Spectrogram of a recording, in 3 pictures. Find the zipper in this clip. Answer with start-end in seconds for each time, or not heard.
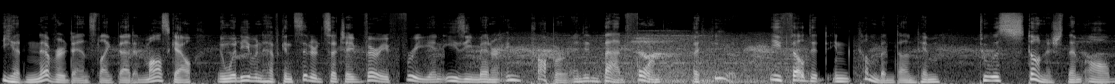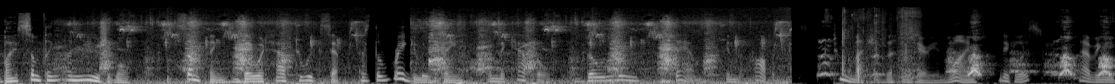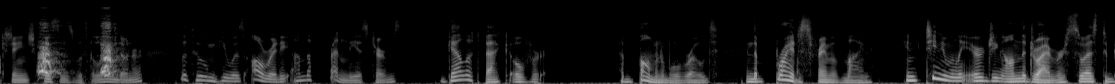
19.6-20.4.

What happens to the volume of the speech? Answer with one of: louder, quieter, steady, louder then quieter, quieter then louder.
quieter then louder.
